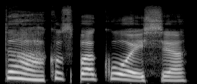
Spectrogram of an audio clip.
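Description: A woman's voice: on the high side, very slow, dry recording, clean studio sound, voice pushed up. A woman voicing a middle-aged witch mother who is tipsy and teasing, drawling her words in a slurred, playful way.

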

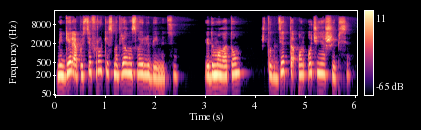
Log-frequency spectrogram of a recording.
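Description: A woman reading a romance novel aloud in a steady narrating voice. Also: fairly high pitch, normal speed. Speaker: audiobook narrator.

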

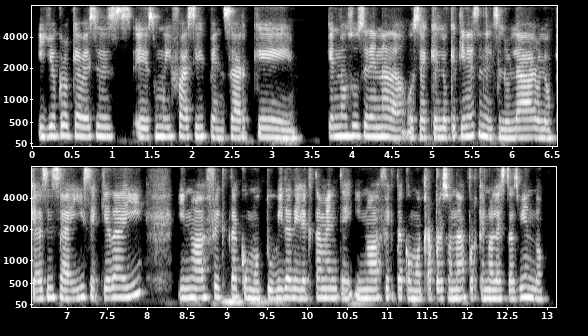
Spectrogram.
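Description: A young woman reflecting on her long-distance relationship in a measured way. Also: medium pitch, little pitch movement. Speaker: interviewee. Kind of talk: casual reflection.

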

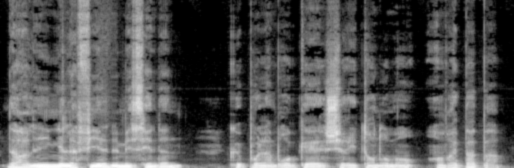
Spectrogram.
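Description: Low, husky male audiobook narrator. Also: moderate pace, warm tone.

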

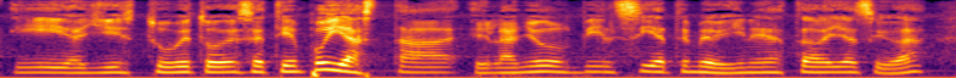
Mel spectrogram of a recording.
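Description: A man in his fifties with a Caribbean Colombian accent and a slightly higher-than-usual pitch for a man. He talks in a relaxed radio interview, working through long, reflective explanations. He pauses often and leans on small fillers as he thinks. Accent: Colombian Caribbean coast. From Colombian Caribbean coast. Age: 50s. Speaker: guest, journalist and lecturer. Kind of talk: casual radio interview talk.

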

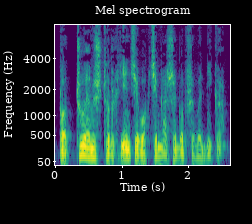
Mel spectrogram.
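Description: A man narrating a story in measured, storytelling reading. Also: low-pitched, very animated, a little mellow, husky. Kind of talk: scripted audiobook narration.

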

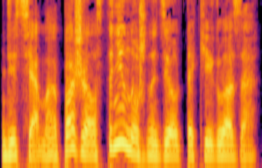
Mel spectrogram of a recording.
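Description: A woman's voice: fairly low pitch, very animated, a little fast, gravelly, a little mellow, dry recording, studio quality, exaggerated voice. A woman voicing a strict, self-pitying elderly aunt who scolds firmly. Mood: stern. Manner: firm, scolding, categorical.

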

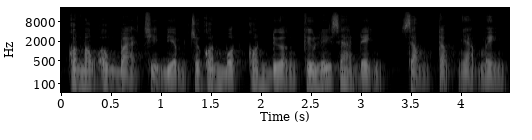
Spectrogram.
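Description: A man's voice: lowish voice, animated, normal speed, slightly rough. A man voicing a grieving, stern old mother-in-law in an audiobook ghost story. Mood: lamenting. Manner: heavy, lamenting storybook dialogue.

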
